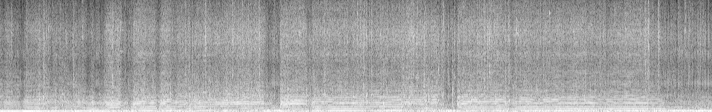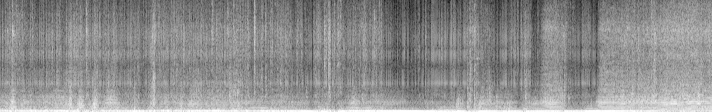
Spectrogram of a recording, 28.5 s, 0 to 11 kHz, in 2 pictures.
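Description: EG6 Honda Civic rally car's engine heard from inside the cabin, driven hard at high revs on a rally sprint stage. The engine note holds high, then drops and climbs back several times in the second half as the driver shifts gear and brakes for bends.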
